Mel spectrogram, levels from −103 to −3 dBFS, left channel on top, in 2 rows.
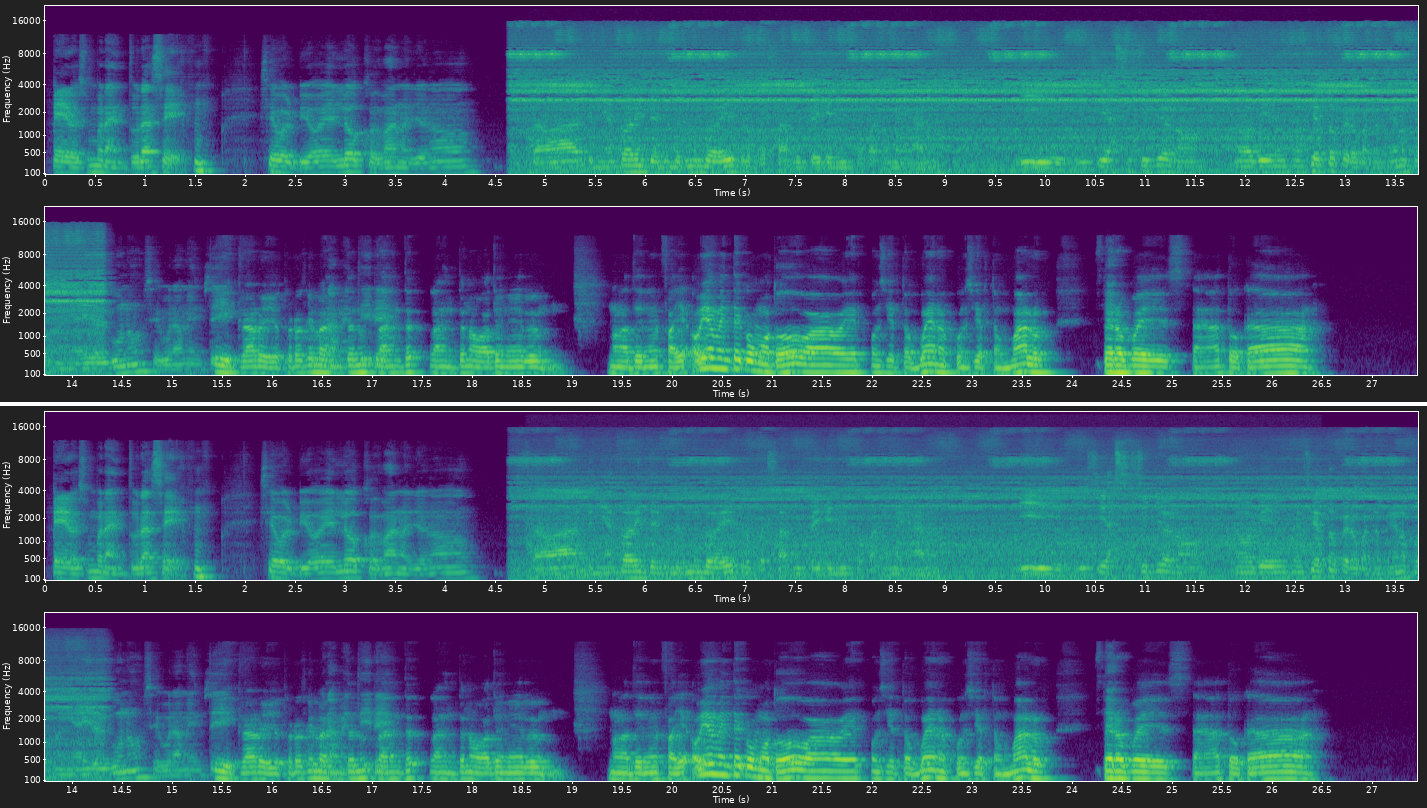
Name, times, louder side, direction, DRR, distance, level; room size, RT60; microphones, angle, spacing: voice 1, 0.1-1.6 2.2-4.3 4.6-9.0 9.7-15.6 16.4-17.2 24.3-24.5, left 1 dB, 25° right, 2 dB, 2.9 m, -33 dB
sound 1, 4.6-14.3, left 8 dB, 40° left, 1.6 m, -32 dB
Thunder, 4.8-12.8, right 1 dB, 80° right, 2.2 m, -39 dB
voice 2, 15.3-23.8 24.3-26.4, equal, 15° left, 2 dB, 1.0 m, -24 dB
11.0 x 10.5 x 2.8 m, 0.30 s
head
